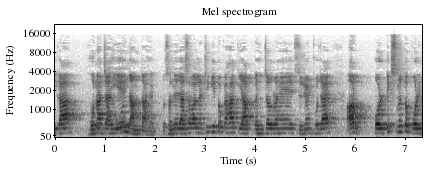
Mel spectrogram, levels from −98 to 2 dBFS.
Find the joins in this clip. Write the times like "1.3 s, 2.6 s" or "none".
1.4 s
